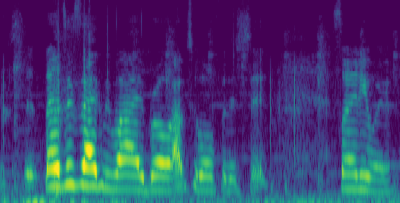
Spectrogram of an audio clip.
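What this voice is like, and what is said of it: Usual voice. Nothing is said of it.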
